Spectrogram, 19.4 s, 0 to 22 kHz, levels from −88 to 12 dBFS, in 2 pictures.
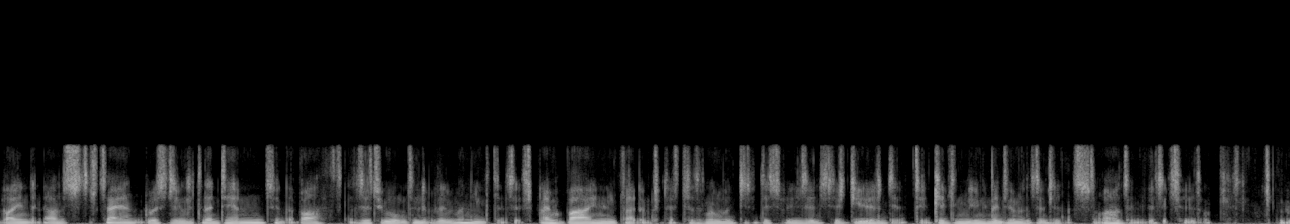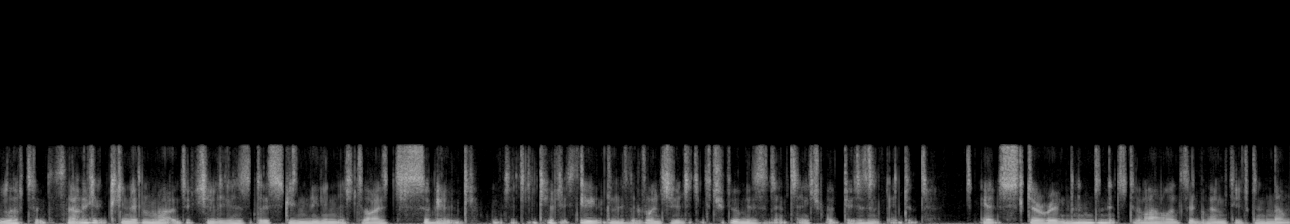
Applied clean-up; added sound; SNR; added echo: neural diffusion model UNIVERSE++.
